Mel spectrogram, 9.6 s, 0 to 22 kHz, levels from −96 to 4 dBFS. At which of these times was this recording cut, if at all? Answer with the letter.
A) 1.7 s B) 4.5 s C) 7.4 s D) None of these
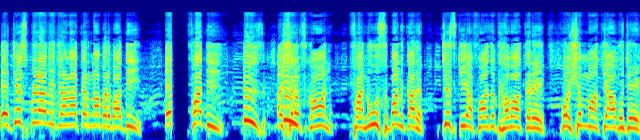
B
